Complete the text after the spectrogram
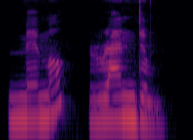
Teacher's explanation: Look at the stress where it falls. It falls here on this syllable, ran.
